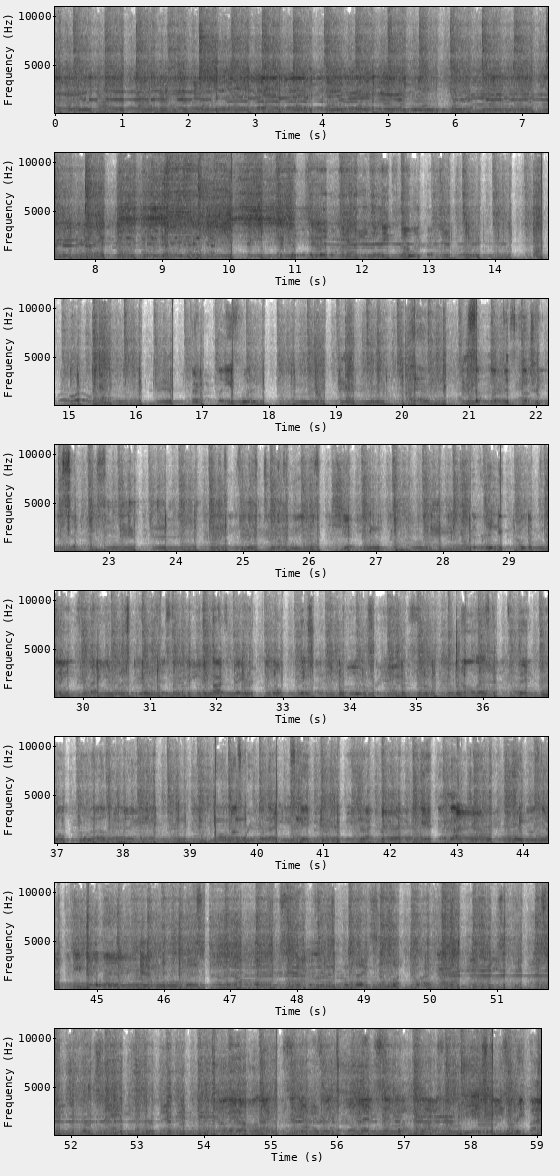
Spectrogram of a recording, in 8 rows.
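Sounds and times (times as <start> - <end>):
drums keeping steady beat: 0.0 - 59.0
electric guitar: 0.0 - 59.0
pedal steel guitar: 0.0 - 59.0
upright bass: 0.0 - 59.0.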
